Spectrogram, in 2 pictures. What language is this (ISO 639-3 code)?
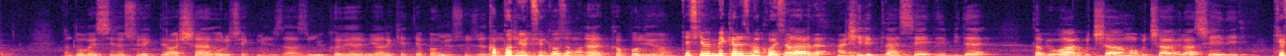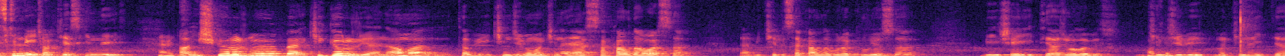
tur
